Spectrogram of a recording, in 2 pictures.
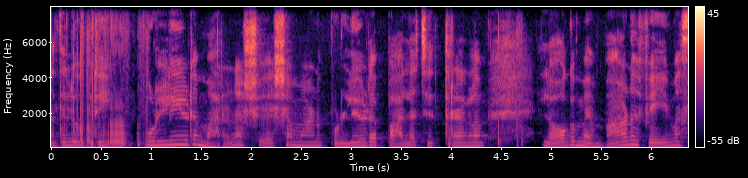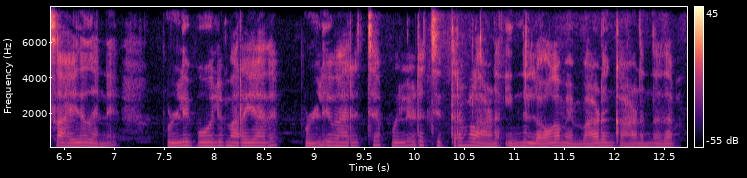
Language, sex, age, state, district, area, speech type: Malayalam, female, 18-30, Kerala, Idukki, rural, spontaneous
